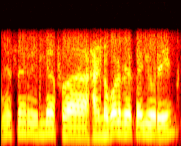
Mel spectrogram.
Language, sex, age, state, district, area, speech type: Kannada, male, 18-30, Karnataka, Bidar, rural, conversation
